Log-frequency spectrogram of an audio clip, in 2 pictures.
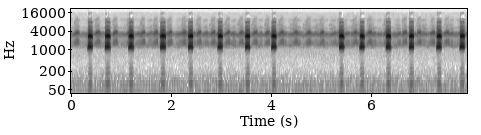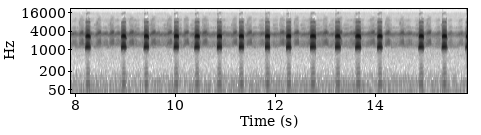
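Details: Wild Fejervarya kawamurai in rice fields along the Kamo River, Itoshima, Fukuoka, Japan, calling in a long rapid series of rasping croaks, over two per second after a brief pause, with a soft chorus of other calls behind.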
